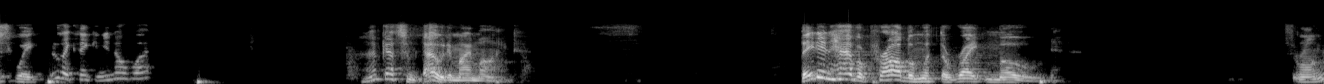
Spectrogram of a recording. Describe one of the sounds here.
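A man speaks calmly and steadily, heard through a microphone in a quiet room, with pauses between phrases.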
